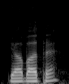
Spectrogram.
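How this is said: It sounds like a genuine question.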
